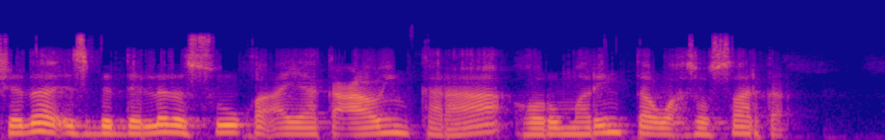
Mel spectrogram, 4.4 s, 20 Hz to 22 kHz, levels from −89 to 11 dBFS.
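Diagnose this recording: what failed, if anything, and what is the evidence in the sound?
Codec stage: heavy damage throughout the speech, treble thin and gritty, likely Bluetooth SBC compression; a bit pool fitting 64 kbps starves the upper sub-bands.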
